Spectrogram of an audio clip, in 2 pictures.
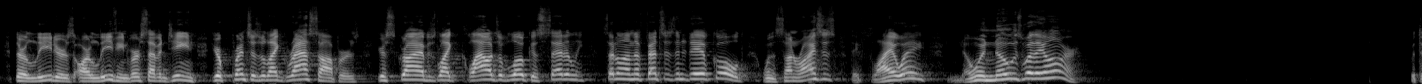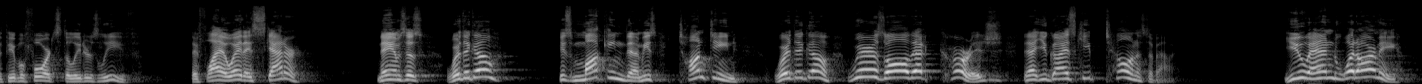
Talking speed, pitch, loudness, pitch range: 170 wpm, 220 Hz, -22 LUFS, 185-265 Hz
